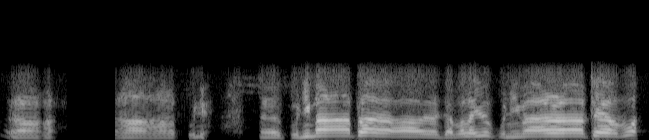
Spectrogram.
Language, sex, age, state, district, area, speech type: Assamese, male, 60+, Assam, Majuli, urban, conversation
